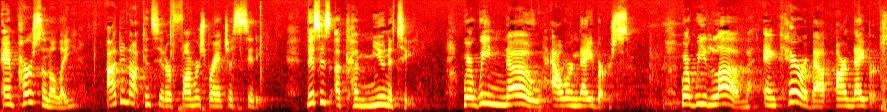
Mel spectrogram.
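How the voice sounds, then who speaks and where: A woman's very slow, lively-intoned speech amid noticeable background noise and audible room echo. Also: fairly high pitch for a woman. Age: 60s. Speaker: local resident speaking at council meeting. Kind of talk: public comment at city council meeting. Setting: city council meeting. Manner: emphatic.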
